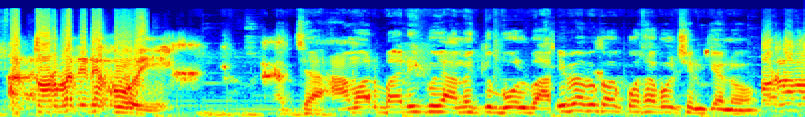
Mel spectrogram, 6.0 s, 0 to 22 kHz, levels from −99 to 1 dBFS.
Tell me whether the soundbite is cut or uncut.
uncut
